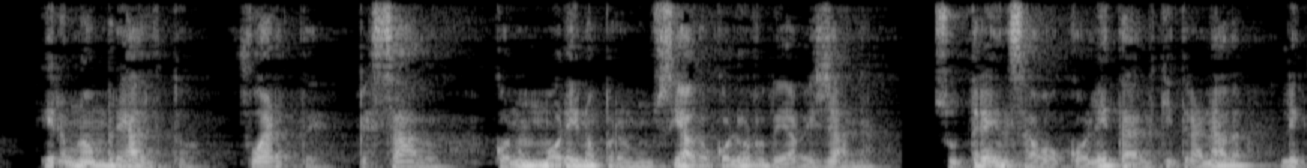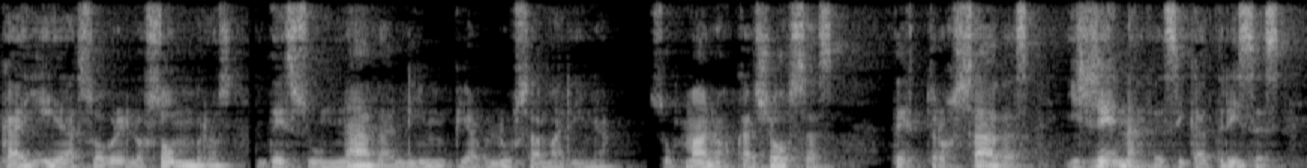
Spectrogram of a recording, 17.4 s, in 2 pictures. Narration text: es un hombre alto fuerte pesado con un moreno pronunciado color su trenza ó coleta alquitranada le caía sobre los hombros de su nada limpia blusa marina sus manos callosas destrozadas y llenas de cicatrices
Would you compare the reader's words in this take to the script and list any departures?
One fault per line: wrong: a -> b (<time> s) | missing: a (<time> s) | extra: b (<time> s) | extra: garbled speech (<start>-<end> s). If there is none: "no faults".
wrong: es -> era (0.2 s)
extra: de avellana (5.1 s)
